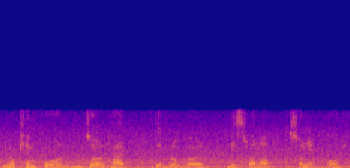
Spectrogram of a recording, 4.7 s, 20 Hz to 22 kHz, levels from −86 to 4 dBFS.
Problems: none marked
